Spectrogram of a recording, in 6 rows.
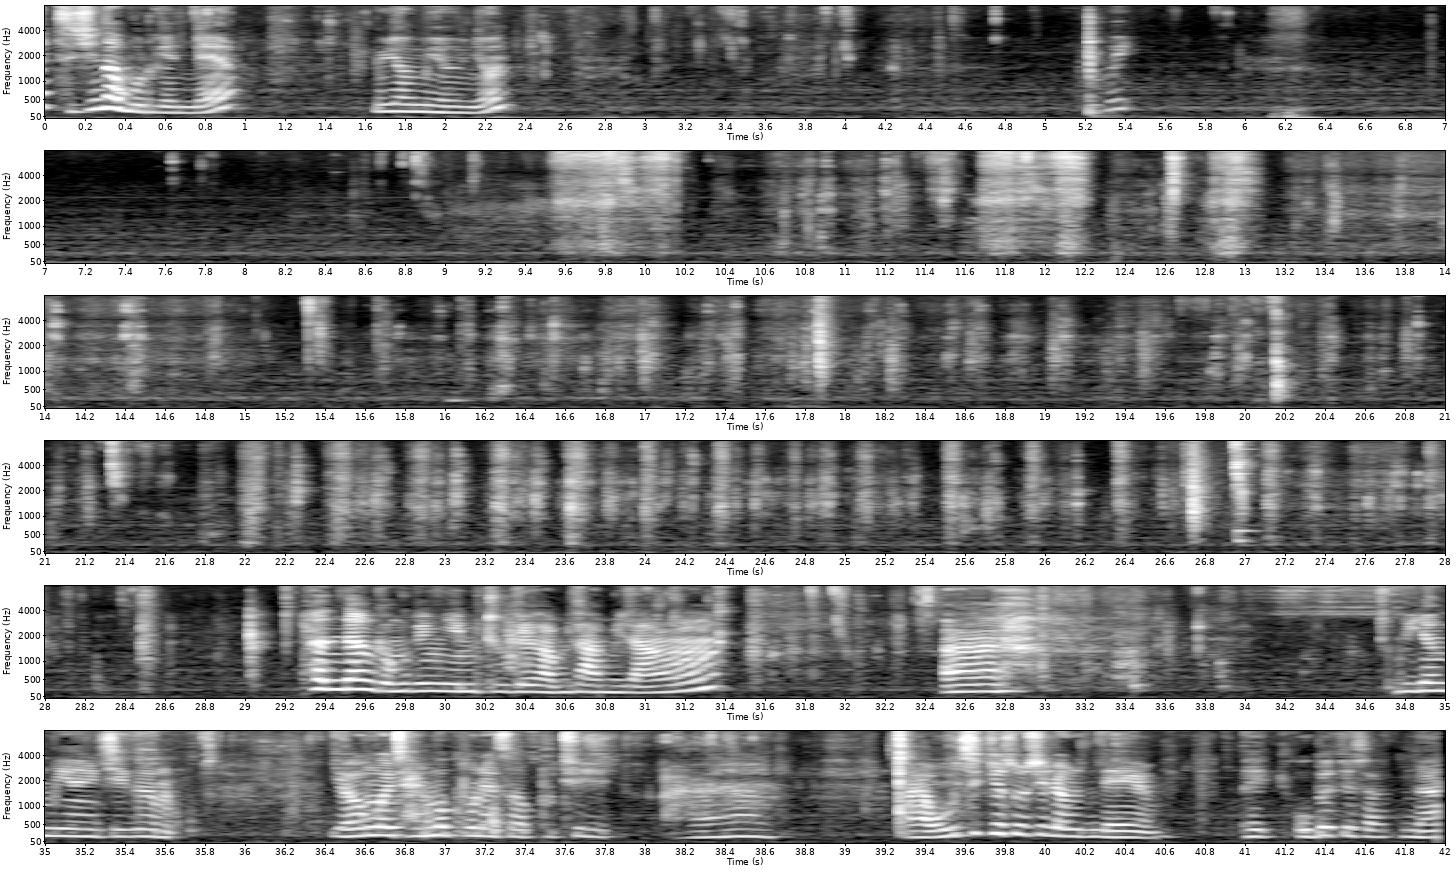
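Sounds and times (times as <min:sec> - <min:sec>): mouth chewing food: 0:10.0 - 0:29.4.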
